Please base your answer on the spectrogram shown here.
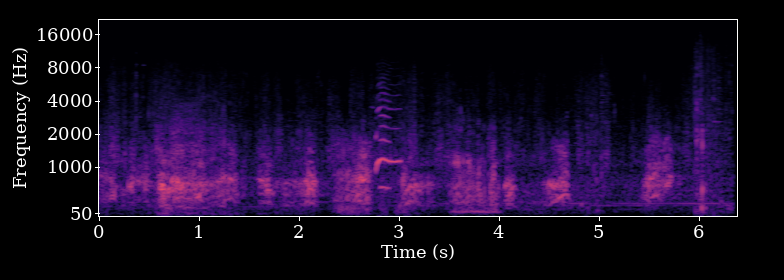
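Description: Timberwolves in The Long Dark video game, on Interloper difficulty at Timberwolf Mountain, growl and bark in several uneven bursts with a rising whine-like cry partway through, over a rough ambient backdrop.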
